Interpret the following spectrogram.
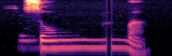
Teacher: Hendaklah dibaca wajib dengung dua harokat. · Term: wajibul gunnah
